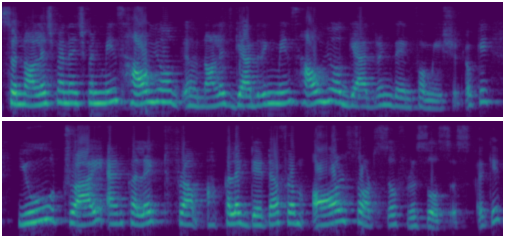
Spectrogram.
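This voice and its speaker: A woman talks at a fairly quick pace with a fairly high pitch and ordinary pitch variation. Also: hardly any pauses. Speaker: online tutor. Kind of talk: tutorial. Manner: fast.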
